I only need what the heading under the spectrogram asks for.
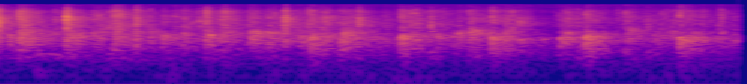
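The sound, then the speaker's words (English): An audience applauds steadily, a dense wash of many hands clapping at once, fairly loud and continuous from start to finish with no talking over it. “Round of applause one more time”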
